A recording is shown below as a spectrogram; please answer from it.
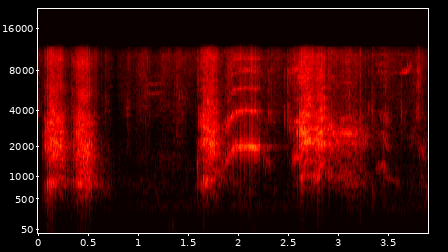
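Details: Male white Shiba Inu puppy, 55 days old, giving three short bursts of high, strained whining yelps with rough overtones. The first two come close together, then a pause, then two longer squealing calls follow in quick succession.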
